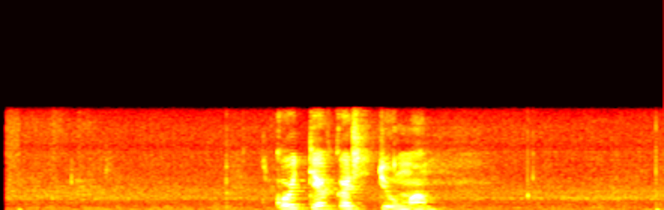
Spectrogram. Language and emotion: Russian, neutral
